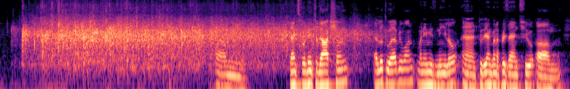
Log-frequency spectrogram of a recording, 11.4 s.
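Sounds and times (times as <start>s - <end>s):
audience applause: 0.0s - 8.0s
speech: 4.4s - 5.0s, 5.8s - 11.4s.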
